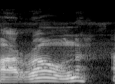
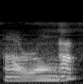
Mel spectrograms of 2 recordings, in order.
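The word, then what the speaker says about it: Aron (ארון): Aron. – Aron. – Is not Aaron, it means ark. Aaron is Aharon. It's got another syllable in it.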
